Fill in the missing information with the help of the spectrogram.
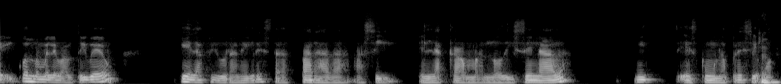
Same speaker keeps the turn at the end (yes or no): yes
